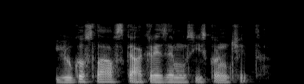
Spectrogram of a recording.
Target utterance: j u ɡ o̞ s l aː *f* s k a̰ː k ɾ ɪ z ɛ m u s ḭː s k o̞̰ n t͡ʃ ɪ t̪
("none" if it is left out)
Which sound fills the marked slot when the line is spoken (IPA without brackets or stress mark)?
f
